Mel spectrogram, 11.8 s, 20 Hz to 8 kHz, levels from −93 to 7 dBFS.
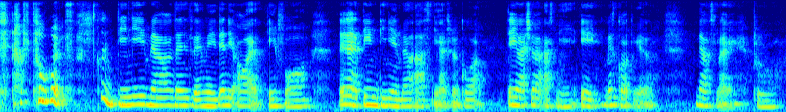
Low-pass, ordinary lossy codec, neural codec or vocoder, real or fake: none; none; codec, 16 kHz, 4 kbps, FunCodec, trained on Chinese and English, 50 frames a second; fake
